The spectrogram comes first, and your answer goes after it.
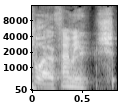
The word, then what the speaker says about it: Schlafly: Schlafly.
